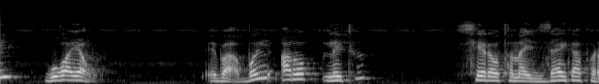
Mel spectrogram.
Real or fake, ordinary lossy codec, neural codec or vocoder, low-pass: fake; none; codec, 16 kHz, 16 kbps, FunCodec, trained on LibriTTS, 50 frames a second; none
